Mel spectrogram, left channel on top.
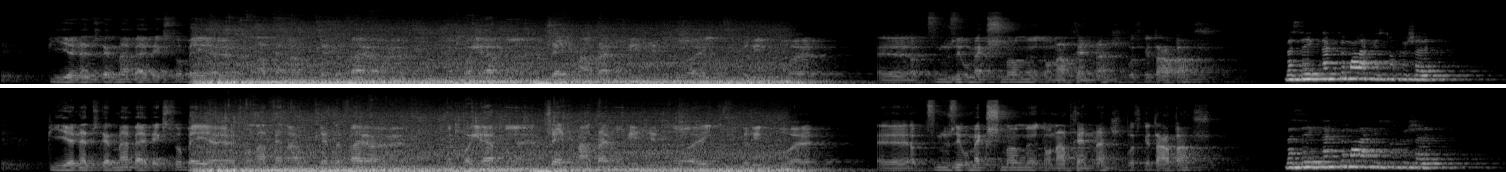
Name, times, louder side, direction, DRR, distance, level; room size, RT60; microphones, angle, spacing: voice 1, 0.5-8.1 8.8-12.1, right 4 dB, 40° right, 6 dB, 0.5 m, -37 dB
sound 1, 1.9-7.9, equal, 60° right, 1.1 m, -27 dB
voice 2, 12.8-14.3, left 2 dB, 35° left, 3 dB, 0.8 m, -27 dB
11.0 x 3.9 x 3.1 m, 1.4 s
head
